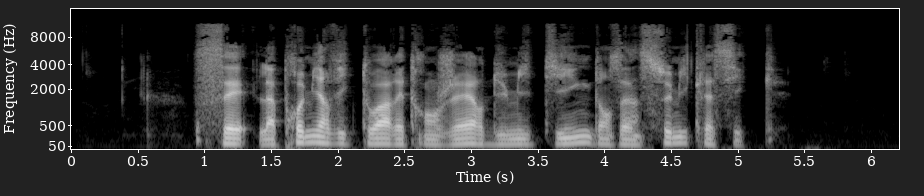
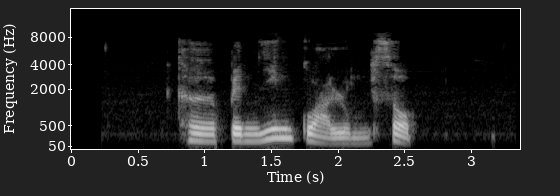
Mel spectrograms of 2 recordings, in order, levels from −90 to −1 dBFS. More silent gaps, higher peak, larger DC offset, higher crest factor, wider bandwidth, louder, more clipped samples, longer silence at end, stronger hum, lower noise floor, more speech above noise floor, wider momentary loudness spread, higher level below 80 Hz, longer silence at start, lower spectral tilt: neither; first, -4 dBFS vs -12 dBFS; neither; first, 24 dB vs 18 dB; first, 11.5 kHz vs 8.6 kHz; first, -25 LUFS vs -29 LUFS; neither; first, 0.95 s vs 0.8 s; neither; first, -81 dBFS vs -73 dBFS; first, 55 dB vs 45 dB; first, 13 LU vs 9 LU; first, -48 dBFS vs -80 dBFS; first, 0.95 s vs 0.8 s; second, -5 dB/octave vs -6.5 dB/octave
